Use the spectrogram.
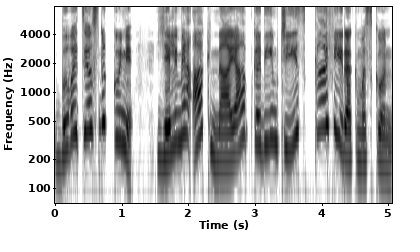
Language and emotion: Kashmiri, happy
